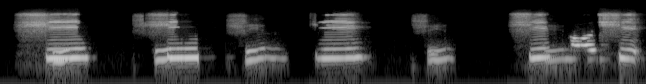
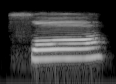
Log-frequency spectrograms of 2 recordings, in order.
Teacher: kalau shin pengucapannya dia makhrajnya itu dia cara pengucapannya itu dia tengah lidah bertemu dengan langit-langit tengah atas gitu. Jadi shi, shi, dia mengumpul dulu.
